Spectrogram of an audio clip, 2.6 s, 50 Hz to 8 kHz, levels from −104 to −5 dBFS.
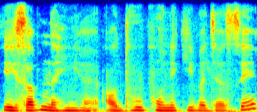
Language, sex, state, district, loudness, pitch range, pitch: Hindi, female, Chhattisgarh, Raipur, -18 LUFS, 190-210 Hz, 200 Hz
